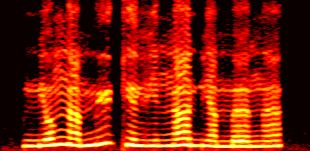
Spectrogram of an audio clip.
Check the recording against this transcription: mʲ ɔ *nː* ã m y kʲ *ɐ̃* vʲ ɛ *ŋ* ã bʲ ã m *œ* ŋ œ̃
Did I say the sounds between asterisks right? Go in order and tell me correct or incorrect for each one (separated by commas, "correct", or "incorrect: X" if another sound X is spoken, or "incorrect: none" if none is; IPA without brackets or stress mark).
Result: incorrect: ŋ, correct, correct, correct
